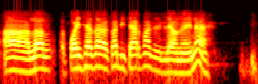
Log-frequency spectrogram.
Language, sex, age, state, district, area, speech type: Nepali, male, 30-45, West Bengal, Jalpaiguri, urban, conversation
